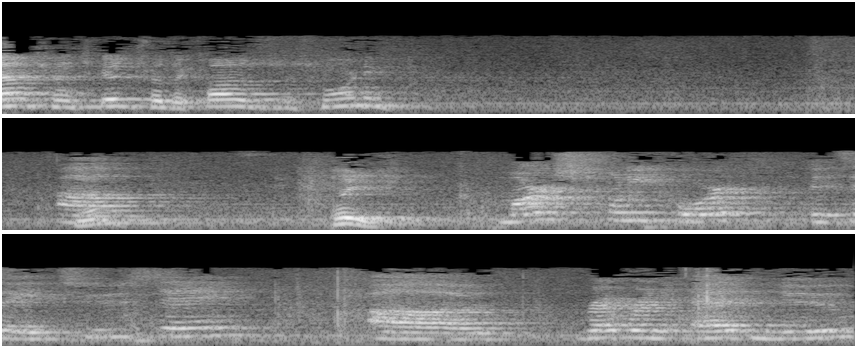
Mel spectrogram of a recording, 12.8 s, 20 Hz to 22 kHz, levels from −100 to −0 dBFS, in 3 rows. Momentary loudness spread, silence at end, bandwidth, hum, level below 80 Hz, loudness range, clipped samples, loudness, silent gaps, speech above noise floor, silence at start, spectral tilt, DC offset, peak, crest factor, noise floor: 17 LU; 0 s; 7.8 kHz; none; -54 dBFS; 7 LU; under 0.1%; -20 LUFS; none; 23 dB; 0 s; -5 dB/octave; under 0.1%; -2 dBFS; 20 dB; -43 dBFS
